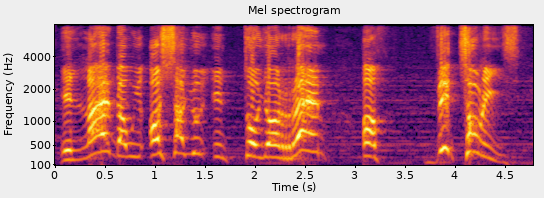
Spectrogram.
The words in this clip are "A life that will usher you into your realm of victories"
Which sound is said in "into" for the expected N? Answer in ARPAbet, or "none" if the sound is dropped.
N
